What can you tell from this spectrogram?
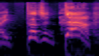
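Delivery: high, strained mock shout; acted straining effort. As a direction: act out forcing sickness back down. Acts out fighting back sickness.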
